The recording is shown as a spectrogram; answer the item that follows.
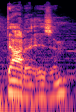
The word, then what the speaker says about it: Dadaism: so i'm pretty sure the uh correct pronunciation of you know the artistic movement inspired by dada is dadaism but i object to this into the ground that the dayism sounds way cooler also i feel like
